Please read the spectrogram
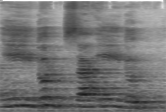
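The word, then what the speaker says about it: عيد سعيد: yang diucapkan mereka apa ID Said bahasa Arabnya idun Saun dibaca wakaf ID Said Apa artinya Ustaz happy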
